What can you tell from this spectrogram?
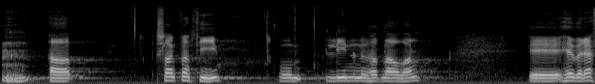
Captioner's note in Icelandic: ræskir sig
